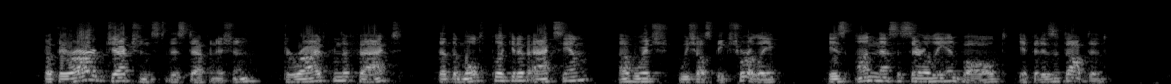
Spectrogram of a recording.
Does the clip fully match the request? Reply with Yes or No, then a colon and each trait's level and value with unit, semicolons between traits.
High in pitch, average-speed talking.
No: low, 135 Hz; average, 150 wpm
